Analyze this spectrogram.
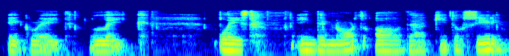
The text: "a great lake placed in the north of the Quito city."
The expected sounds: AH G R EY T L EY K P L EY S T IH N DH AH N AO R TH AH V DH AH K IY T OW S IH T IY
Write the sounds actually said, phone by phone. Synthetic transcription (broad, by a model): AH G R EY T L EY K P L EY S T IH N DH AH N AO R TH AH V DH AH K IY T OW S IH T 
